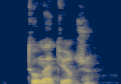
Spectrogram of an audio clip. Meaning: thaumaturge
- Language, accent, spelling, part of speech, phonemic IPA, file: French, France, thaumaturge, noun, /to.ma.tyʁʒ/, LL-Q150 (fra)-thaumaturge.wav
